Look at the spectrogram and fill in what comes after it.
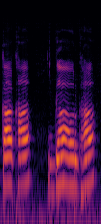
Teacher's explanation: जो होता है का खा गा और घा, ये कंठ के अंतर्गत आ जाते हैं दोस्तों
